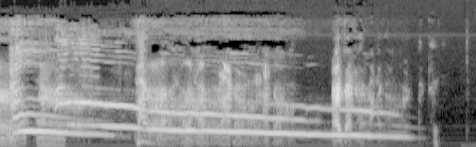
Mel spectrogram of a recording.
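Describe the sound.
A person imitates a wolf howl, one long sustained tone that slowly slides downward over about five seconds, loud, with faint breathy bursts, then trails off.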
